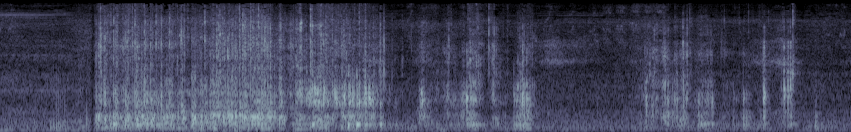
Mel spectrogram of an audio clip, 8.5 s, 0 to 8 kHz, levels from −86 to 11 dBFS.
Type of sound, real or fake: real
